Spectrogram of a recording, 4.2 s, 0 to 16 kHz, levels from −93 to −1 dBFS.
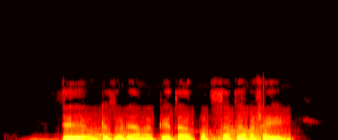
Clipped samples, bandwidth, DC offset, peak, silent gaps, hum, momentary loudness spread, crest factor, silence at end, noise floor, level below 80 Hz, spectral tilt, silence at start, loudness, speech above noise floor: under 0.1%; 6 kHz; under 0.1%; -8 dBFS; none; none; 8 LU; 16 dB; 0.6 s; -50 dBFS; -58 dBFS; -10 dB/octave; 0.4 s; -24 LUFS; 28 dB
